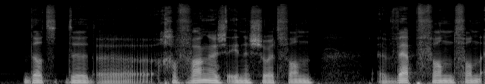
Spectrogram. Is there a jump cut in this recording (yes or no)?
yes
